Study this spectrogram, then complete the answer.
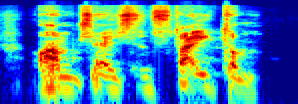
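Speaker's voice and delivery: breathy, whispered action-hero style delivery. Naming actors he could fight, doing a Jason Statham impression. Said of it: "That's my best impression I could ever do".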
